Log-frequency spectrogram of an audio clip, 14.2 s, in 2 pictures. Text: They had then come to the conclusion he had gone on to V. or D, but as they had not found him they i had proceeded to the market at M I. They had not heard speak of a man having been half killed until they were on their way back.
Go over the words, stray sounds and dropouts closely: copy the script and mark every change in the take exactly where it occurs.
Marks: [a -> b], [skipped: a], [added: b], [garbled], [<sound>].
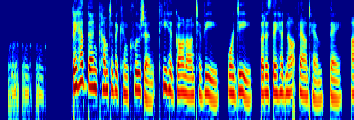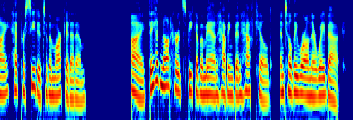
[laugh] They had then come to the conclusion he had gone on to V. or D, but as they had not found him they i had proceeded to the market at M I. They had not heard speak of a man having been half killed until they were on their way back.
